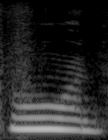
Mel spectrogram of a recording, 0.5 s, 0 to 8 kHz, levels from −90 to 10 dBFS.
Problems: background sounds at intervals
